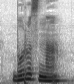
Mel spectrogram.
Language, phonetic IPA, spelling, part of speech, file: Ukrainian, [bɔrɔzˈna], борозна, noun, Uk-борозна.ogg
- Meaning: furrow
